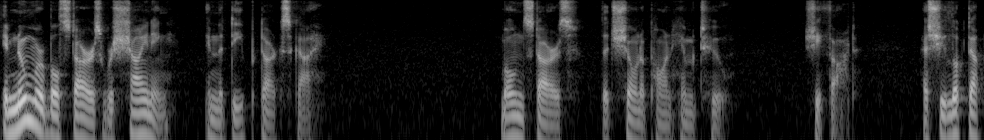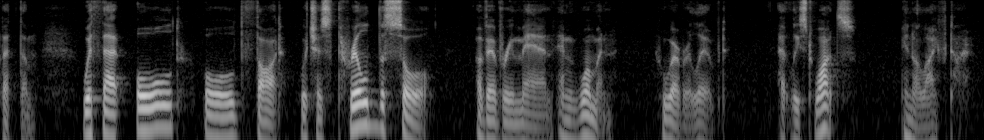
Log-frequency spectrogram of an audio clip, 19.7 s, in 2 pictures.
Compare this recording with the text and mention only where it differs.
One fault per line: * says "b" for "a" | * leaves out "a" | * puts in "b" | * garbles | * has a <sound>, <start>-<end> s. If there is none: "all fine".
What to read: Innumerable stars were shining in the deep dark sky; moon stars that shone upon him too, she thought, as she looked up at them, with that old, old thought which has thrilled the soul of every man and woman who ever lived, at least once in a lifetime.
all fine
